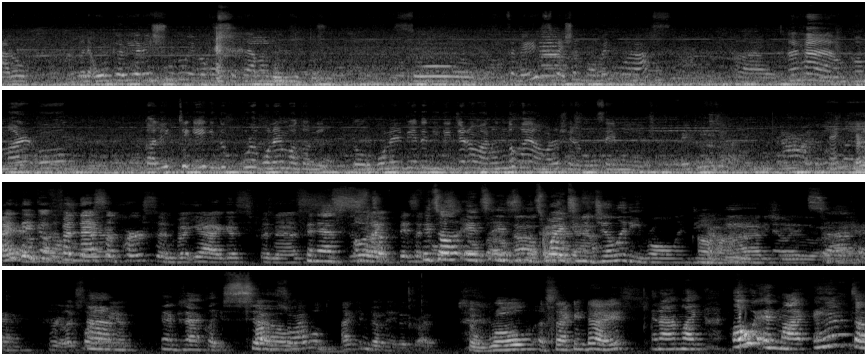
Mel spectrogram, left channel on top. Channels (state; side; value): different; both; correlation 0.00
